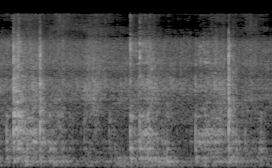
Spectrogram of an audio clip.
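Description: Dried peas sautéing in oil with turmeric and garam masala for ghugni, a steady close sizzle broken by a few sharp scraping stirs of the spoon against the pan.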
